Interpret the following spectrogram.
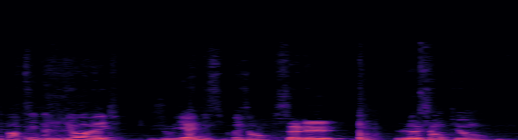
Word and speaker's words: Julian: Donc voilà, et puis on est avec Roulian, ici présent. Non, Julian Void. Hoche. Voilà, Julian. Je sais pas pourquoi je prononce Roulian.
